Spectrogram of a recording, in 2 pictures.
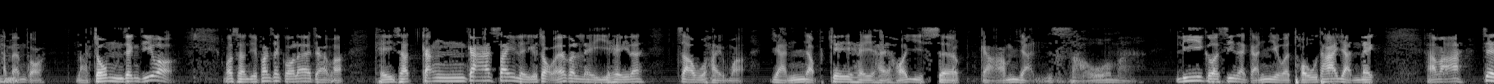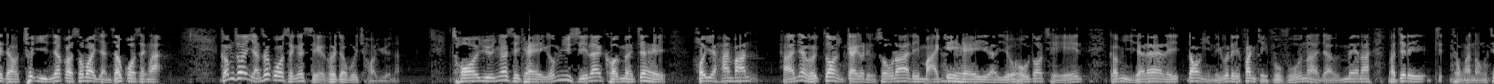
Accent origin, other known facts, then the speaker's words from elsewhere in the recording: Hong Kong; 即是我们香港人很喜欢讲叫什么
